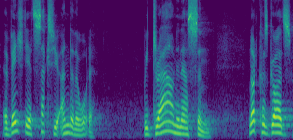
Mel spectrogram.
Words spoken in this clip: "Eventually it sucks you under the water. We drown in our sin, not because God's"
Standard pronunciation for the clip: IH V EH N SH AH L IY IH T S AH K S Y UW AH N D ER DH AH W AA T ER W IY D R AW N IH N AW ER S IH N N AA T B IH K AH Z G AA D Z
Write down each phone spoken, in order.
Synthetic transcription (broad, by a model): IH V EH N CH L IY IH T S AH K S Y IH AH N D ER DH AH W AA T ER W IY D R AW N IH N AW ER S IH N N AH T K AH Z G AA D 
